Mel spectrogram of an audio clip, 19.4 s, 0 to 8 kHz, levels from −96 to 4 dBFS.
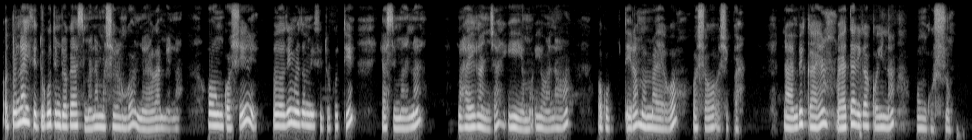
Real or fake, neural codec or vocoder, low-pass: real; none; 7.2 kHz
